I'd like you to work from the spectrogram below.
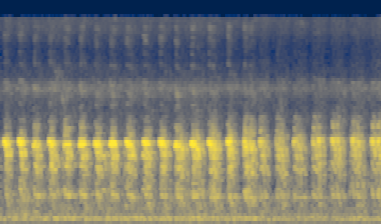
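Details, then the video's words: Chukar partridge on a breeding farm, a rapid run of short, clipped chuk notes, about two and a half per second and evenly spaced, with a soft low hum underneath. "Chakor breading farm"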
